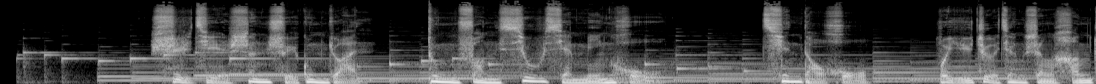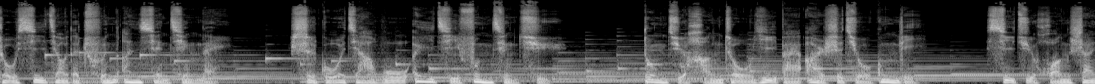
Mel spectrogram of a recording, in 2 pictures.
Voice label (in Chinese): 男 宣传片 千岛湖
